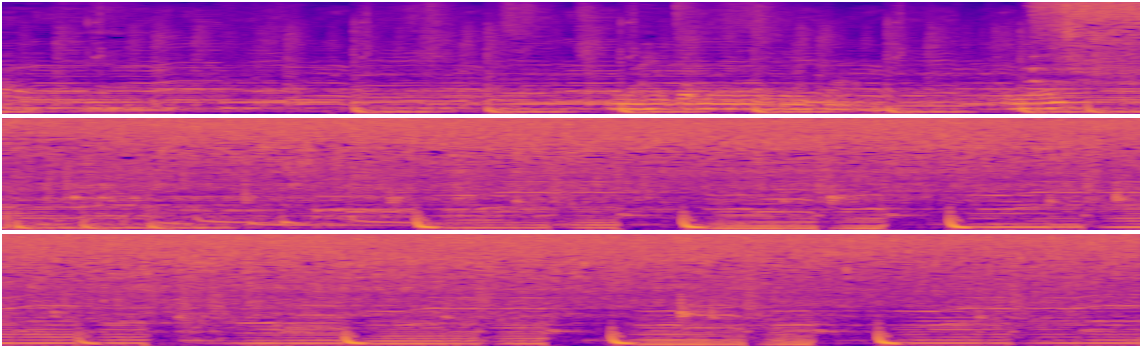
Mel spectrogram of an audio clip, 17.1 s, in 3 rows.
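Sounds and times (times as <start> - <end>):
background music with a beat: 0.0 - 17.0
onions sizzling in a frying pan: 5.3 - 17.0.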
